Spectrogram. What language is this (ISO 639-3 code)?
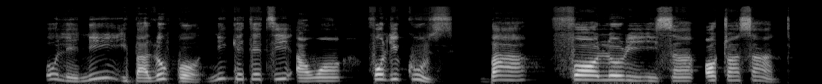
yor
